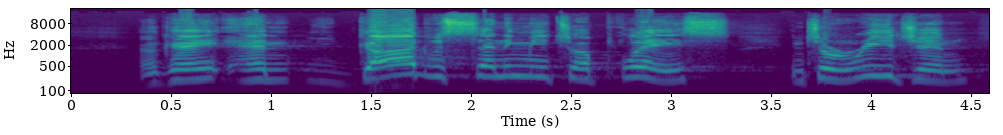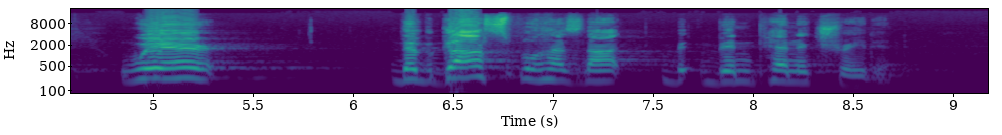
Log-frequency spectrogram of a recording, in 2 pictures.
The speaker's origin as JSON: {"language": "English", "country": "United States", "tie": "born or raised there", "said": "even though I'm Indian, I was born and raised in America, grew up in Burger King, McDonald's, and everything"}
